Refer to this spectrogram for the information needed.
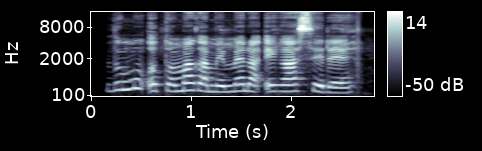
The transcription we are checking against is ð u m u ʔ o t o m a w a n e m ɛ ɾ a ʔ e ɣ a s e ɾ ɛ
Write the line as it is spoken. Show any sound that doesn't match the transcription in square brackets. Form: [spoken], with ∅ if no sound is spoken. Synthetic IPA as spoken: ð u m u ʔ o t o m a [ɣ] a [m] e m ɛ ɾ a ʔ e ɣ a s e ɾ ɛ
